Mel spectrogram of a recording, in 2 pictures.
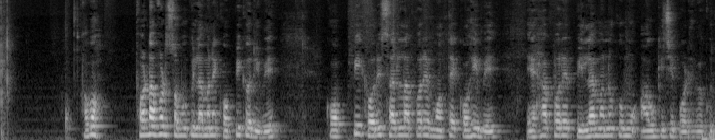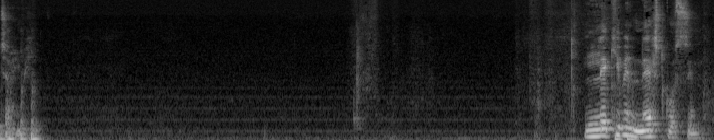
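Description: A man speaks calmly and explains into a close microphone.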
